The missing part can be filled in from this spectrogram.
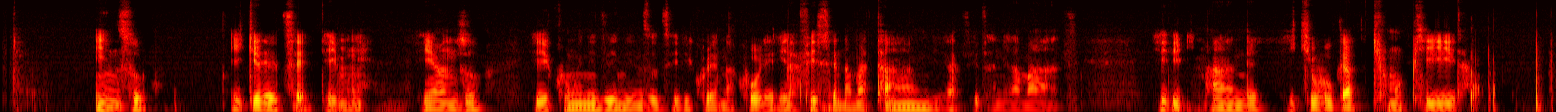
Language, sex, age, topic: Rundi, male, 18-24, agriculture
